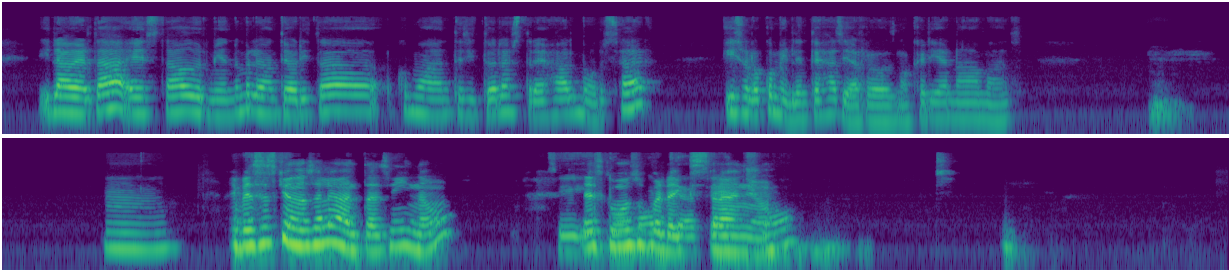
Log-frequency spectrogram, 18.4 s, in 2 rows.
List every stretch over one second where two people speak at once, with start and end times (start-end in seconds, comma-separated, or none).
13.6-15.1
